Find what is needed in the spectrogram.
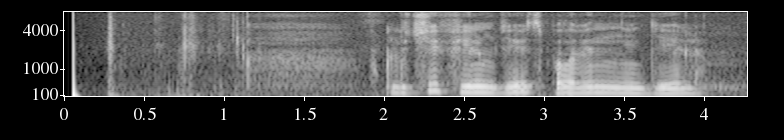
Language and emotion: Russian, neutral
